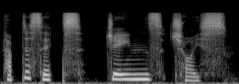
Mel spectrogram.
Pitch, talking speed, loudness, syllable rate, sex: 225 Hz, 100 wpm, -19 LUFS, 3.6 syllables/s, female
